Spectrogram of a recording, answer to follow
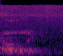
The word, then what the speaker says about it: Oleg: You pronounce your name Oleg or Oleg?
